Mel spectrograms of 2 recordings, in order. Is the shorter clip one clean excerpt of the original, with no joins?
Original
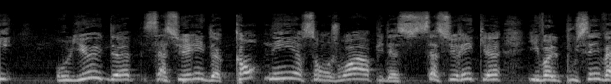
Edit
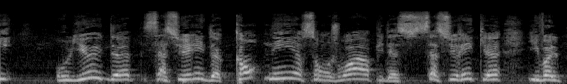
yes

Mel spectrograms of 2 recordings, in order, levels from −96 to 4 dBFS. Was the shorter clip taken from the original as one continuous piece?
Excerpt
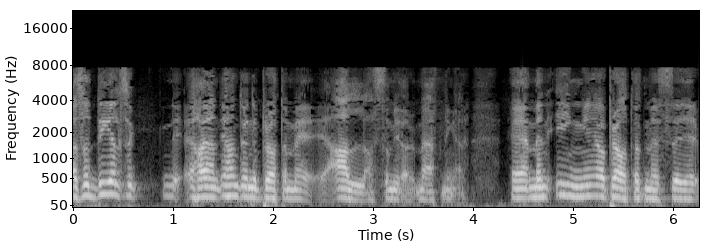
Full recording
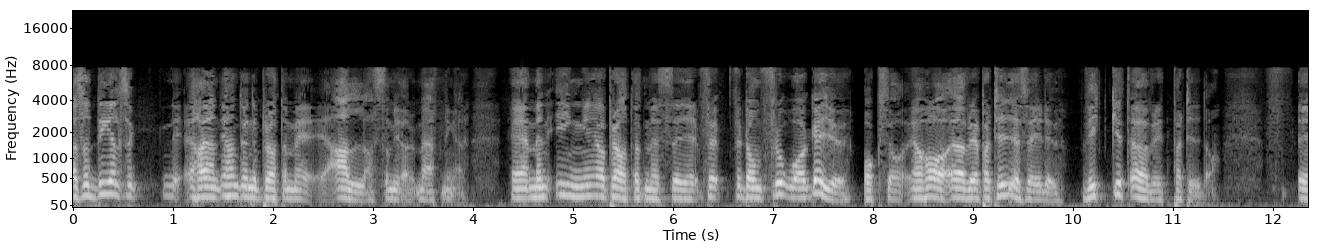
yes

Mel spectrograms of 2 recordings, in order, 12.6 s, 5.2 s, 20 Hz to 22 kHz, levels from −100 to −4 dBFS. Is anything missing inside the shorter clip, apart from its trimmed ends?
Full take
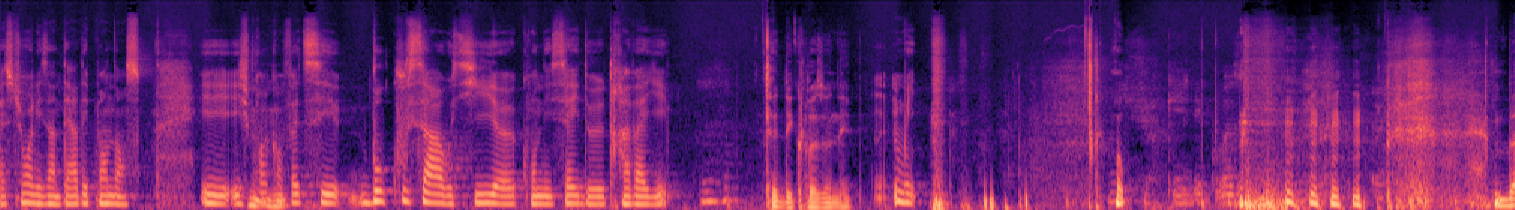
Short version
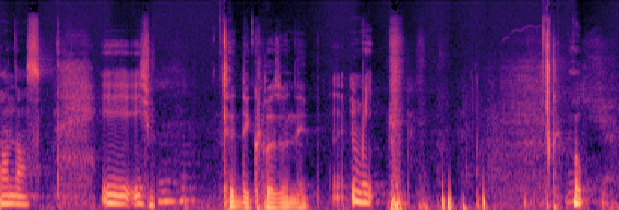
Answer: yes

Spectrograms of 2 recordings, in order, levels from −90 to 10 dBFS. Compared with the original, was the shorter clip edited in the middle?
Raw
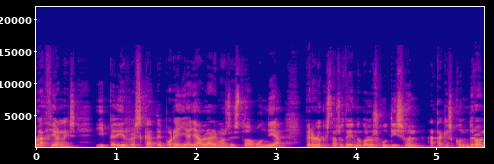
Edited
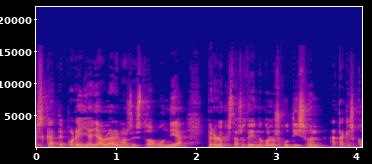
no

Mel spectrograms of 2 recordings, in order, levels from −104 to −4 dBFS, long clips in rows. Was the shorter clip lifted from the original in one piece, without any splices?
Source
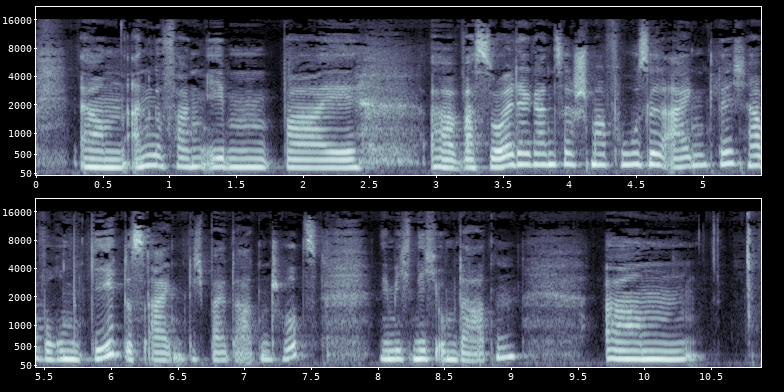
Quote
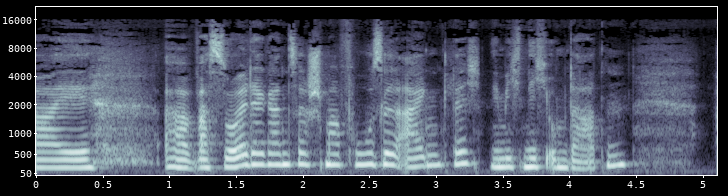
no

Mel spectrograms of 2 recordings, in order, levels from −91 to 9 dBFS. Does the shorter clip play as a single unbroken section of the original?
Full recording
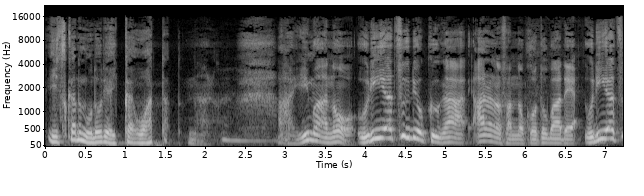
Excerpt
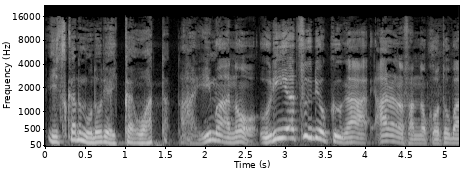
no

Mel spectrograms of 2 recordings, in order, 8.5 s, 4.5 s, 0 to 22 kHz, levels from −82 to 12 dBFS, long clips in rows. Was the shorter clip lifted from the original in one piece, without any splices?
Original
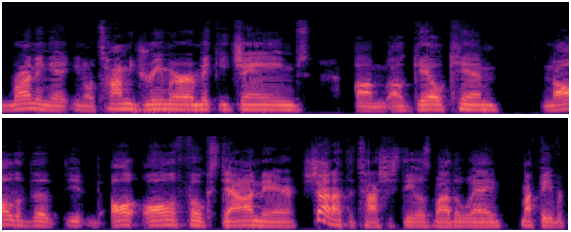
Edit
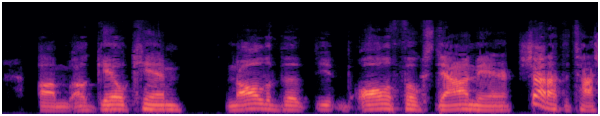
no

